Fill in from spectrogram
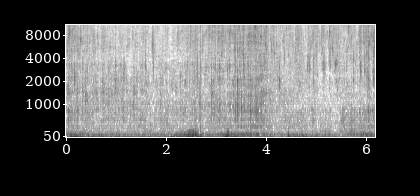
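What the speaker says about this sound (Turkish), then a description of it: "balıklarımızı yıkayacağız ve bu şekilde bunları yıkayıp sizlere geri döneceğiz" Silver fish being rinsed under running tap water in a sink, a steady splashing flow with drips and a brief louder gush midway, close and alone.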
